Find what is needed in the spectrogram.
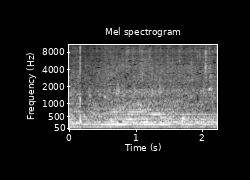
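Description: Small electric pump humming steadily over the hiss of bubbling, moving water in a koi tank.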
